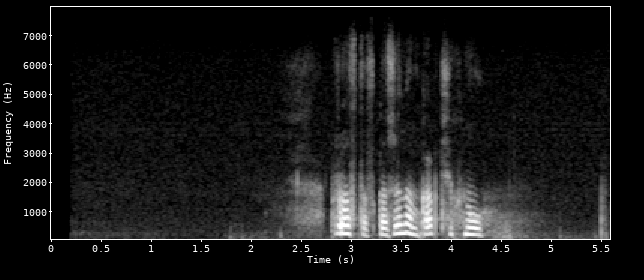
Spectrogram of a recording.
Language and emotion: Russian, neutral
